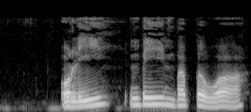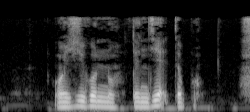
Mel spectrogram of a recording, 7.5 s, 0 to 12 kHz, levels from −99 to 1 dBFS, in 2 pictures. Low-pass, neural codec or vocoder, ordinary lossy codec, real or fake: 7.2 kHz; none; MP3, 48 kbps; real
